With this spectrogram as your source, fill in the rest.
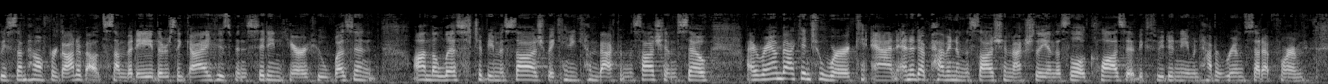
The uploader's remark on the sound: in front of a live studio audience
